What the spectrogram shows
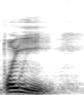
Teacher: huruf to kasrah, dia harus tetap tebal, itbaq super tebal.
